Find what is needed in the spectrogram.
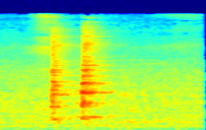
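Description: A man's voice making two short voiced sounds, like a brief mumbled word or hesitation, about half a second in and again just before one second, over a steady hiss of the recording.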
